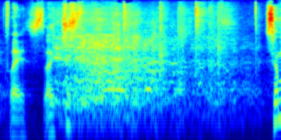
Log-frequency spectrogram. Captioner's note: laughter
